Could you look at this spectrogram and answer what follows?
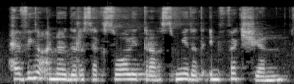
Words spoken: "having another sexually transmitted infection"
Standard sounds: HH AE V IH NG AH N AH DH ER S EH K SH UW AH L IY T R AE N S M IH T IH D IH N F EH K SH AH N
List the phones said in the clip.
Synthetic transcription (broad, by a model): HH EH V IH NG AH N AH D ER S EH K S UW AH L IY T R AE N S M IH T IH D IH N F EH K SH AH N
